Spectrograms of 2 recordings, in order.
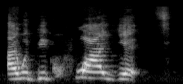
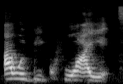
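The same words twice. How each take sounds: First: Slow emphatic repeat. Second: Said in the usual way. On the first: Real, not acted.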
